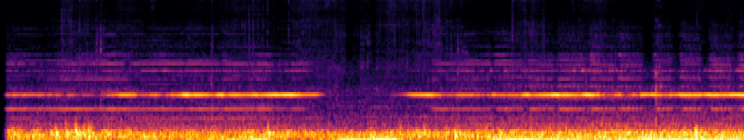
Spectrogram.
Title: Screeching Noise from Left Front Tire When Cutting Wheel Right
